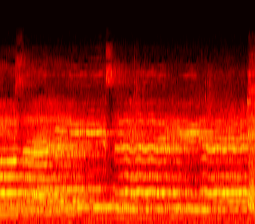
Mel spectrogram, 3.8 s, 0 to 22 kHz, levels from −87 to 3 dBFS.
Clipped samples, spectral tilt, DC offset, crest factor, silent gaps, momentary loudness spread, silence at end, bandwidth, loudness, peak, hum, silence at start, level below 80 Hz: under 0.1%; -5 dB/octave; under 0.1%; 14 dB; none; 3 LU; 0 s; 11.5 kHz; -27 LUFS; -14 dBFS; none; 0 s; -54 dBFS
